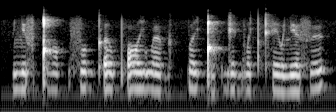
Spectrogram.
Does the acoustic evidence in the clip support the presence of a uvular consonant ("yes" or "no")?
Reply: no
